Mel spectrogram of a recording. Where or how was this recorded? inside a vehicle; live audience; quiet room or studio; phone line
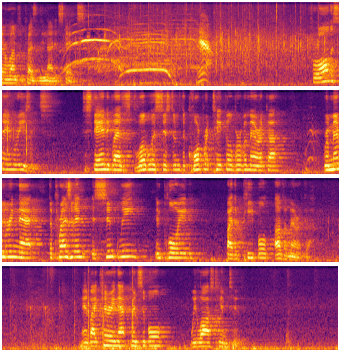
live audience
